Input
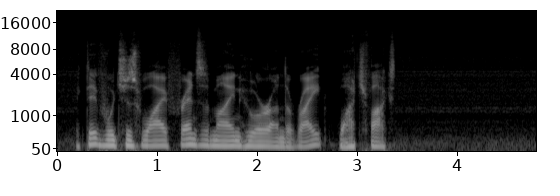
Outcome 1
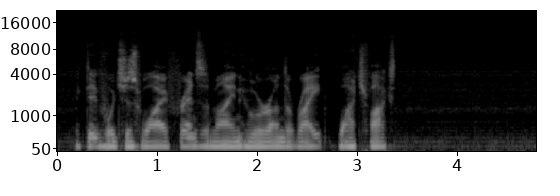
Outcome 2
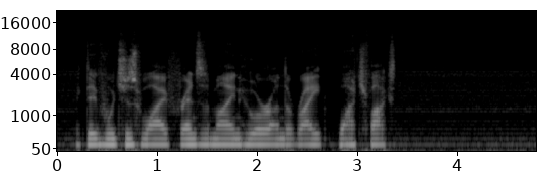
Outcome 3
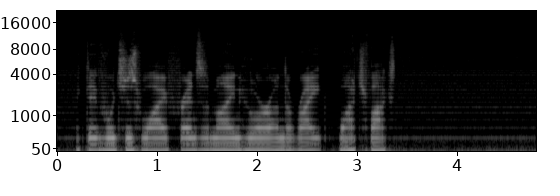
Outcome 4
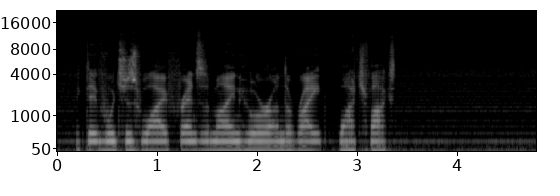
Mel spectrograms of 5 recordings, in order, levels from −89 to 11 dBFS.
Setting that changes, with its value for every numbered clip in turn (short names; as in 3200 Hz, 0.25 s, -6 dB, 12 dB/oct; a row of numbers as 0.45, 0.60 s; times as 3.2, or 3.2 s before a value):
robotiser, frequency: 94, 130, 280, 200 Hz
